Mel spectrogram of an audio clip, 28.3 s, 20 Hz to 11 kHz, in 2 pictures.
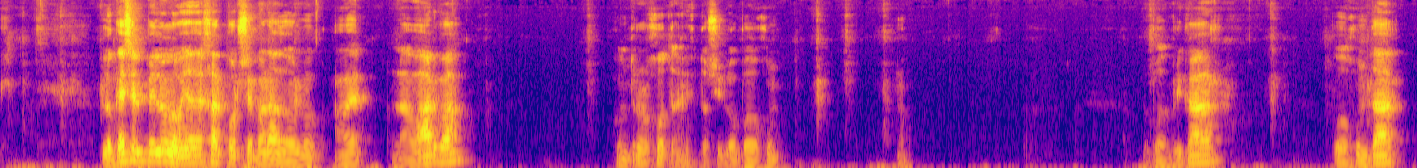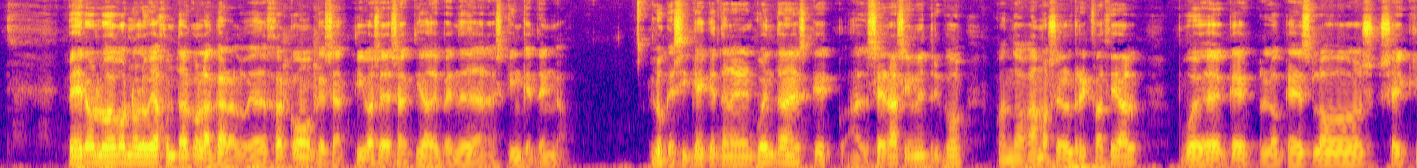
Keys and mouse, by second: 0.1 z, 1.2 Tab, 4.5 shift+right click, 6.5 ctrl+j, 8.0 ctrl+z, 8.9 right click, 9.5 right click, 11.2-12.0 drag, 12.0 right drag, 12.5 shift+right click, 13.5 ctrl+j, 13.9-20.4 middle drag, 20.4 right click, 20.7 right click, 21.4-22.7 shift+middle drag, 22.0 Tab.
